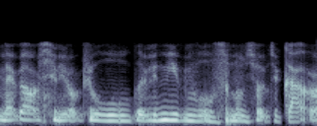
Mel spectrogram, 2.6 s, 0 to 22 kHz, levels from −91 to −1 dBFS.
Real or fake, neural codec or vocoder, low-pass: fake; autoencoder, 44.1 kHz, a latent of 192 numbers a frame, MeloTTS; 5.4 kHz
